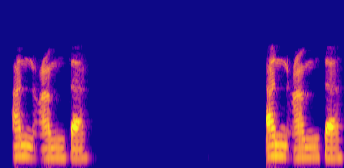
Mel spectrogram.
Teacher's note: نون ساکن کے بعد عین آ رہا ہے، اس لیے یہاں پر غنہ نہیں کریں گے بلکہ اس کو واضح کر کے پڑھیں گے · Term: اظہار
